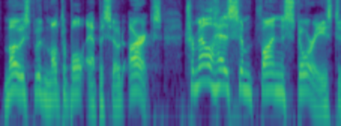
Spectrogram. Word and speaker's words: Tramell: Seth Milchick is being played by Tramell Tillman, one of the breakout stars of the series. I always want to Midwesternize his name and call him Tramell. It's pronounced Tramell.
